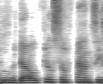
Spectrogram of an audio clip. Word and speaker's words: Moodeaux: of model if you didn't know that's the pronunciation mudo feel so fancy saying it but model is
